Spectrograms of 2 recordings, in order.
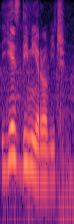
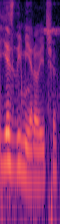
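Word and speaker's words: Jezdimirović: Il set che ho allora mi arrivano suggerimenti che si pronuncia Jezdimirovic. Arrivano da persona fidata, arrivano suggerimenti che si dice Jezdimirovic.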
